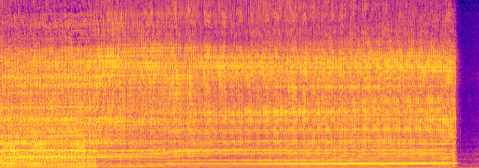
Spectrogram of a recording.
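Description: Power drill driving a timber screw into a wooden raised bed, a loud continuous motor whine that jumps in pitch after about two seconds as the screw bites, then holds steady and stops abruptly near the end.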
